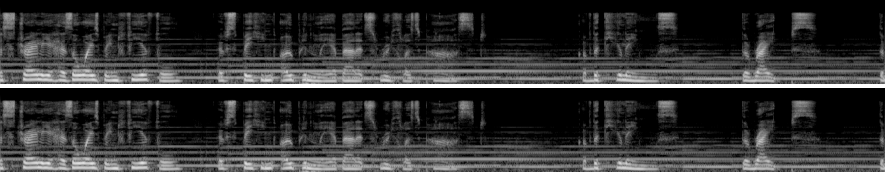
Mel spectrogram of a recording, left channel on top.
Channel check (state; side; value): identical; both; correlation 1.00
